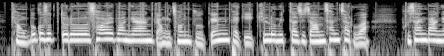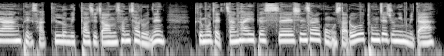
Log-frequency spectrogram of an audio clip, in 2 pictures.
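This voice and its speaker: A woman's voice: medium pitch, darkish tone, no echo. A woman reading a scripted traffic bulletin as a radio reporter. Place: dry broadcast studio.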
